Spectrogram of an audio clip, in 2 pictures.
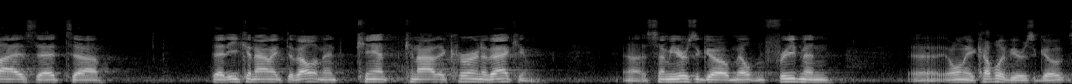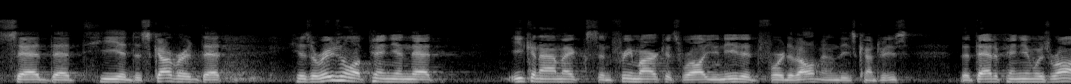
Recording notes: The Federalist Society presented this panel at Part 1 of the 2007 U.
